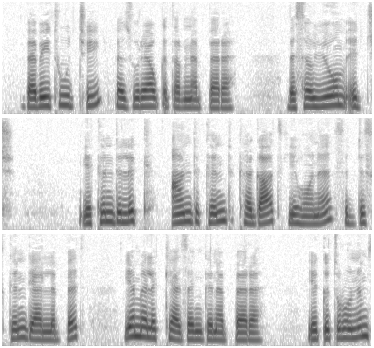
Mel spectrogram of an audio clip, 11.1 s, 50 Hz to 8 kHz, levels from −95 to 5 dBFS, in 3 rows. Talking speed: 105 wpm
